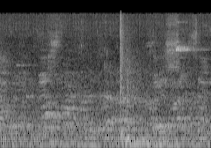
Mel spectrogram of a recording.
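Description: A basketball bounces once on the hardwood gym floor, a sharp thump about a second in, with voices talking around it.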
